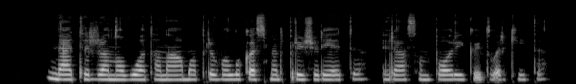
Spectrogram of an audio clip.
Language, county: Lithuanian, Vilnius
